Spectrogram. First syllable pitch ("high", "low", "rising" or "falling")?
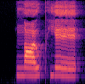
rising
